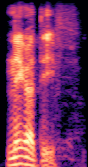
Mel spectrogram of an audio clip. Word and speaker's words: negative: I think this word has 3 syllables. The stress is in it. The stress syllable is the first. is the first, so it's pattern A.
